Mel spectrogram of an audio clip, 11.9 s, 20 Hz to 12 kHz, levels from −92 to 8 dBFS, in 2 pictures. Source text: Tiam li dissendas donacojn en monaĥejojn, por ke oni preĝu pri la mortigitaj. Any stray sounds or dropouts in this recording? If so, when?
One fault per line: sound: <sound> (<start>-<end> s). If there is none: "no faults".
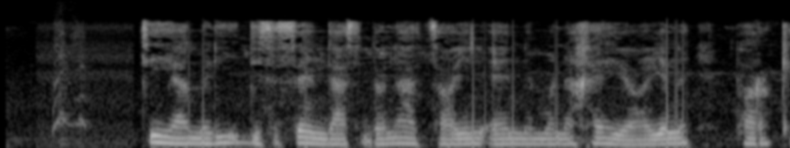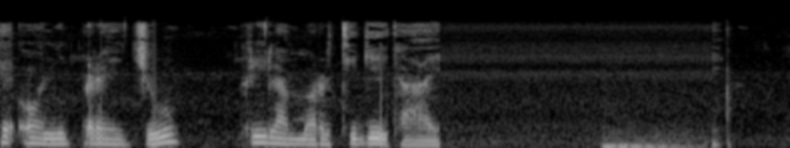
sound: sneeze (0.4-0.7 s)
sound: thud (10.4-11.2 s)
